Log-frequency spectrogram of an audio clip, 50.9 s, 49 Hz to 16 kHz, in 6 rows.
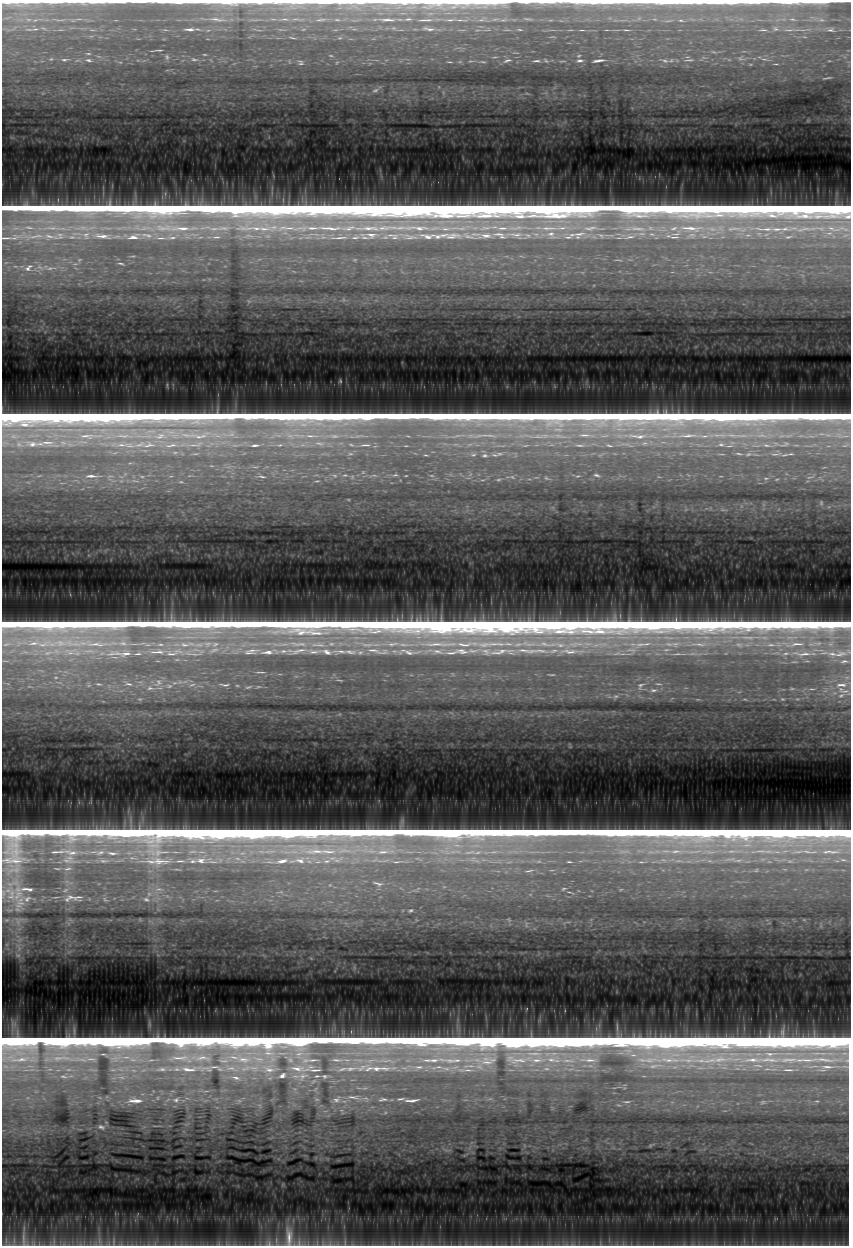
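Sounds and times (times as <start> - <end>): excavator diesel engine running: 0.0 - 50.9
motorcycle passing: 7.2 - 9.1, 31.6 - 37.7.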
